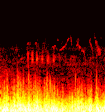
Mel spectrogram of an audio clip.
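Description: Wind buffeting the camera microphone: a loud, steady low rumble that flutters in level.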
